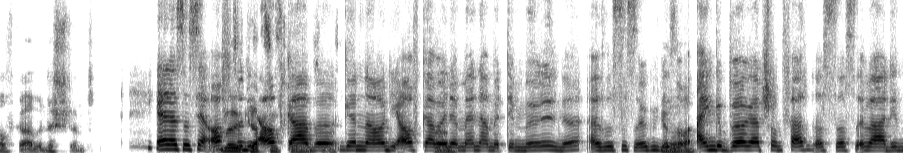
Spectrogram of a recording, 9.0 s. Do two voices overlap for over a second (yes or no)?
yes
